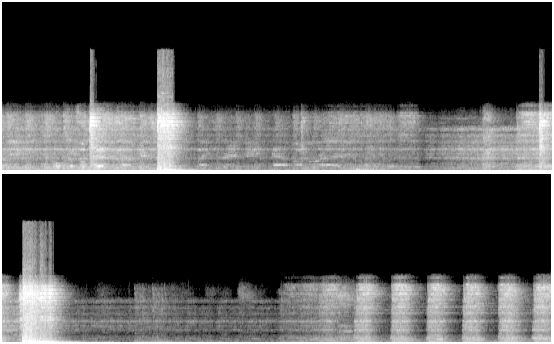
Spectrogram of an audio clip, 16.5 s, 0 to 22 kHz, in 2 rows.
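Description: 185 lb barbell loaded with rubber bumper plates, dropped from the shoulders onto a rubber gym floor twice, about two and a half seconds in and again about eight and a half seconds in, each a sudden loud crash, over background music.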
